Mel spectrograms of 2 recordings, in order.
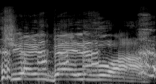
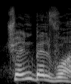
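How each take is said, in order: First: It is said warmly, with visible emotion. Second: It is said flatly, without showing joy.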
